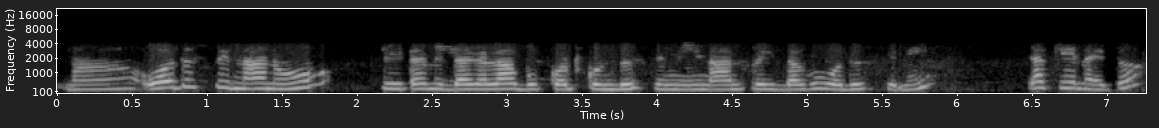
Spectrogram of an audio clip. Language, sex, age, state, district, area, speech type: Kannada, female, 18-30, Karnataka, Davanagere, rural, conversation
